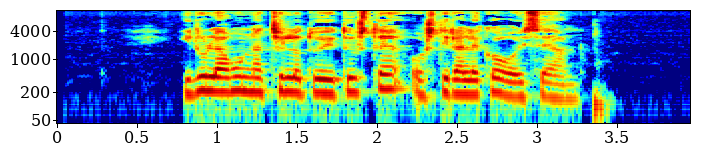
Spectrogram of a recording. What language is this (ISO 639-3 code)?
eus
